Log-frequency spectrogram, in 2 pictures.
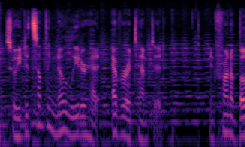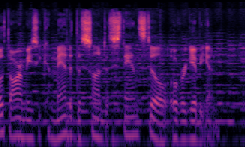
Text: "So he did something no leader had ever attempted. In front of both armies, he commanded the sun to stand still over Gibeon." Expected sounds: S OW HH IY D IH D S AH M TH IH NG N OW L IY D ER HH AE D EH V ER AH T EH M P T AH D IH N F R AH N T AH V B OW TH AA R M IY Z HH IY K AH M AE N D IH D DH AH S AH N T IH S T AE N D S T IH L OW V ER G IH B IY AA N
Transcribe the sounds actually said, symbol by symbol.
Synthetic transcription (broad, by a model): S OW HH IY D IH D S AH M TH IH NG N OW L IY D ER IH D EH V ER AH T EH M P T AH D IH N F R AH T AH V B OW TH AA R M IY Z HH IY K AH M AE N D IH D DH AH S AH N T IH S T AE N D S T IH L OW V ER G IH B IY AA N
